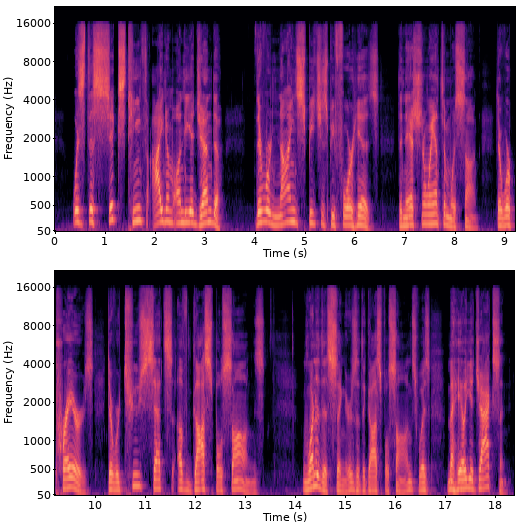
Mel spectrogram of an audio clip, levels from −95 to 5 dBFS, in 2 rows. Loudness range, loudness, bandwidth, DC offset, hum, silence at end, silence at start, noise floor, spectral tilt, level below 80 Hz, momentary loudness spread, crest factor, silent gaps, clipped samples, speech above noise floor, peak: 3 LU; -19 LUFS; 16 kHz; under 0.1%; none; 0.15 s; 0.35 s; -60 dBFS; -3.5 dB/octave; -52 dBFS; 11 LU; 18 dB; none; under 0.1%; 41 dB; -2 dBFS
